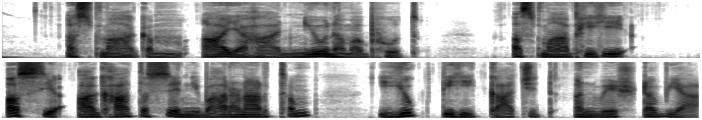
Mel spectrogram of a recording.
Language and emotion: Sanskrit, sad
